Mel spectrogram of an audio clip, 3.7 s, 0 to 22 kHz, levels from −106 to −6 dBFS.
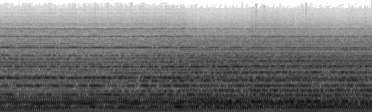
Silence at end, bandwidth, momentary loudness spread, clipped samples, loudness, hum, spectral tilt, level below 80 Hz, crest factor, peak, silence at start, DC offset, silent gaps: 0 s; 10.5 kHz; 3 LU; under 0.1%; -15 LUFS; none; -6 dB/octave; -34 dBFS; 12 dB; -2 dBFS; 0 s; under 0.1%; none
